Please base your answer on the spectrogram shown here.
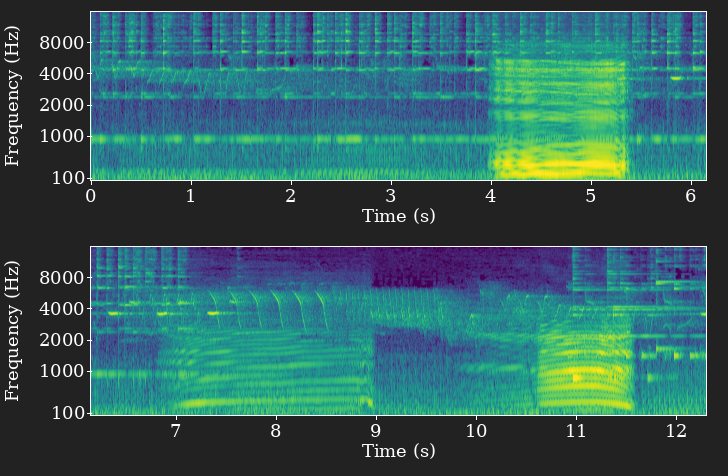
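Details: ['Morning herding of tame cows to their pen on village roads, the animals calling others to gather. Three long moos, one steady and loud and two arching upward then dropping, with constant cowbell jingling between them.']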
